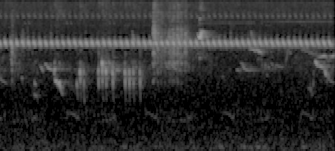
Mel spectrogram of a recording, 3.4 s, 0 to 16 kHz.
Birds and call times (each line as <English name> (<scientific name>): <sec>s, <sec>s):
Red-backed Scrub-Robin (Cercotrichas leucophrys): 3.3s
